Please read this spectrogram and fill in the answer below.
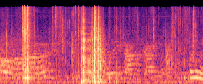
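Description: Crinkling of a foil Pokémon card booster pack being handled and pulled at, with sharp crackles about half a second in and again near two seconds in. Faint voices are heard between them.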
